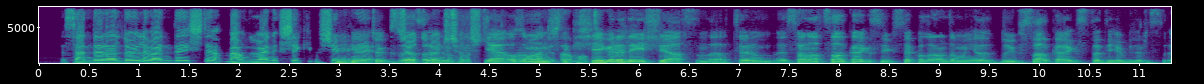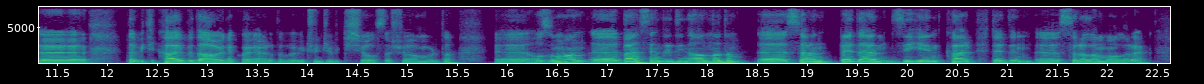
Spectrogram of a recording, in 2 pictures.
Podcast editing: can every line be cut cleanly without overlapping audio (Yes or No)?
No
